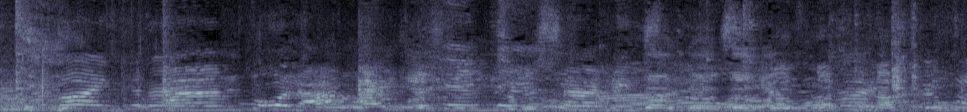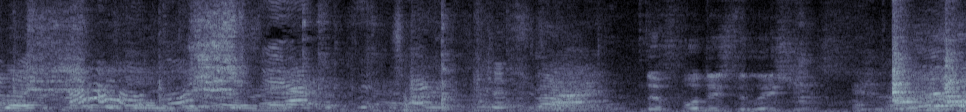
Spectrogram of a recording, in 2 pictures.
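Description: A crowd of children chatters nearby.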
